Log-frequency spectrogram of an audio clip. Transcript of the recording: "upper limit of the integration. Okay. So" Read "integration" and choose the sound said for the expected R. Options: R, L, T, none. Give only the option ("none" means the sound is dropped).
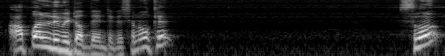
R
